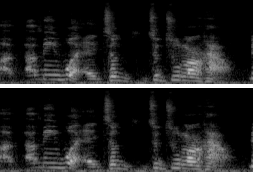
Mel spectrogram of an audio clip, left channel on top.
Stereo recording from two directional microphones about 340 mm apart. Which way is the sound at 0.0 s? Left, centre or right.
Centre.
